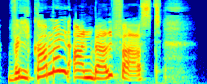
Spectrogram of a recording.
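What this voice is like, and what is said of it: Ridiculous mock German accent. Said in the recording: “in a ridiculous accent”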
